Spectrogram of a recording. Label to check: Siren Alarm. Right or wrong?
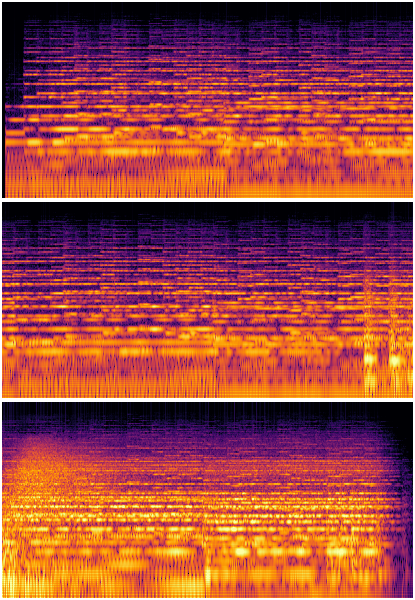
Wrong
